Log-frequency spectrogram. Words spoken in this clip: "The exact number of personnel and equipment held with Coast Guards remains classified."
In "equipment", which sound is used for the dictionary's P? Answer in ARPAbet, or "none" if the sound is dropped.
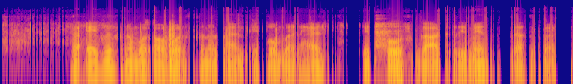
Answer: none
